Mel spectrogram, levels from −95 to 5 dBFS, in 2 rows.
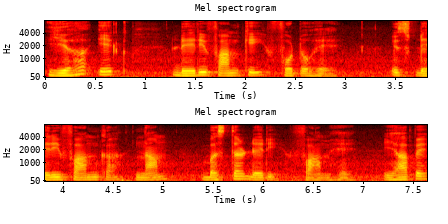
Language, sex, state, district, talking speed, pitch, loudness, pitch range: Hindi, male, Uttar Pradesh, Hamirpur, 150 wpm, 115 Hz, -28 LUFS, 110-125 Hz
